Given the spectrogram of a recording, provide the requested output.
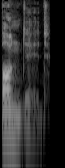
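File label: "bonded", British English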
